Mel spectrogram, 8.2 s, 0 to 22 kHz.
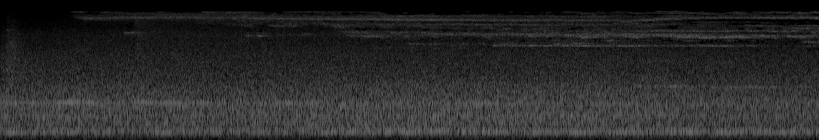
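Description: N700 series Shinkansen train gliding into the station: a steady rushing hiss of the wheels on the rails, with several thin high whines that drift slightly down in pitch as it slows to stop.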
